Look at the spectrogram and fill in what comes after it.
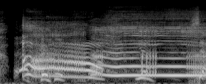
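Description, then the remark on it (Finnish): A voice imitates the excited high-pitched shrieking of women greeting each other after a long time apart, a sustained wavering squeal lasting about two seconds, loud, with a second voice's lower vocalizations bubbling underneath. “on semmoista vaan huutoa.”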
